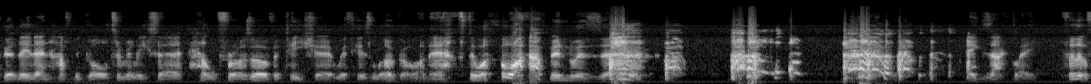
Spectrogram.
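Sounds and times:
speech: 0.2s - 6.5s
man giving exaggerated staged coughs: 6.0s - 7.7s, 8.4s - 9.7s.

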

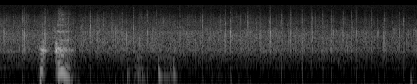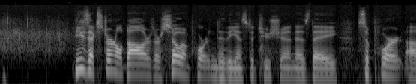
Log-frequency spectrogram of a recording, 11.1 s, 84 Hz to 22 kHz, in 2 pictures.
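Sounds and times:
room full of people applauding: 0.0s - 6.6s
speech: 0.5s - 1.1s, 6.6s - 11.1s
person cheering or calling out: 0.6s - 1.0s.

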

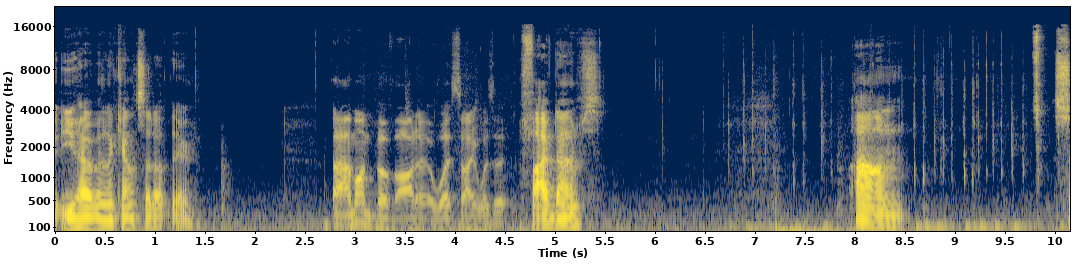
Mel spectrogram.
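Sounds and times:
speech: 0.0s - 1.5s, 2.8s - 5.5s, 8.0s - 8.6s
typing on a computer keyboard: 6.7s - 7.9s, 8.5s - 9.9s.

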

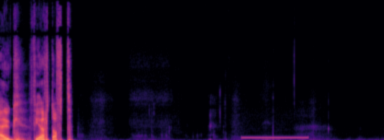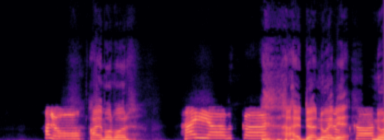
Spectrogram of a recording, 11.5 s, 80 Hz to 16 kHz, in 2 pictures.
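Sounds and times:
speech: 0.0s - 1.2s, 6.5s - 7.9s, 8.5s - 11.5s
telephone ringing tone while calling: 3.6s - 4.7s
laughter: 9.7s - 11.1s.

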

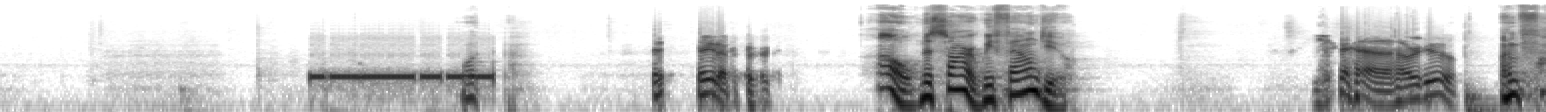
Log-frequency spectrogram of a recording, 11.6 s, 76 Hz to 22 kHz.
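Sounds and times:
electronic ringing tone of an outgoing phone call: 2.3s - 3.8s
speech: 4.9s - 5.9s, 6.6s - 8.1s, 9.8s - 11.5s.

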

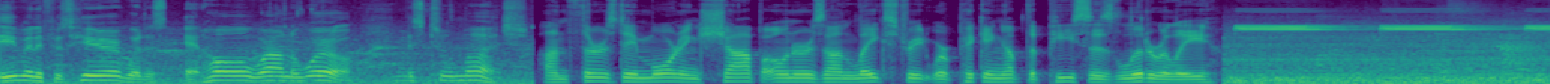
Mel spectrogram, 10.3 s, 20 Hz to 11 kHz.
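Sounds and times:
outdoor noise: 0.0s - 3.6s, 8.2s - 10.3s
speech: 0.0s - 8.3s
shrill electronic store burglar alarm ringing: 8.2s - 10.3s.

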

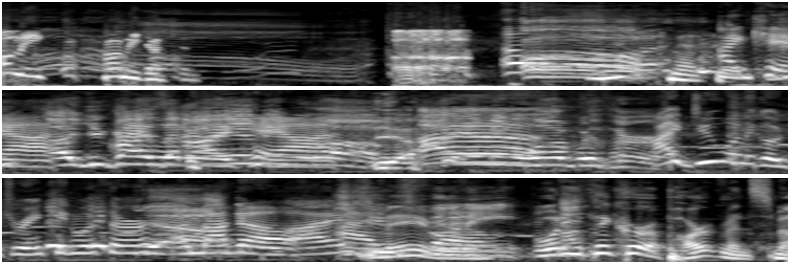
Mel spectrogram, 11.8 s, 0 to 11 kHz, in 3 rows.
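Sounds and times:
speech: 0.0s - 1.1s, 2.0s - 11.7s
laughter: 0.0s - 10.4s
loud guttural throaty burp: 0.8s - 3.2s.

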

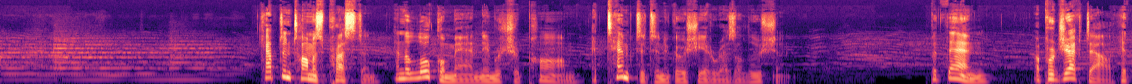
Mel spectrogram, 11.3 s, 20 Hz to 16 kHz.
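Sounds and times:
church bells ringing over a town: 0.0s - 3.4s
speech: 2.6s - 8.0s, 9.3s - 11.3s.

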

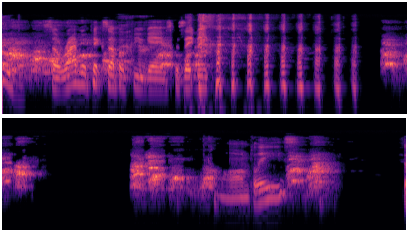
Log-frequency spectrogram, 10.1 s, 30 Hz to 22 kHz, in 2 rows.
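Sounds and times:
dogs barking: 0.0s - 3.0s, 4.8s - 5.6s, 6.7s - 7.9s, 8.6s - 9.4s
speech: 0.6s - 3.2s
laughter: 1.1s - 4.4s.

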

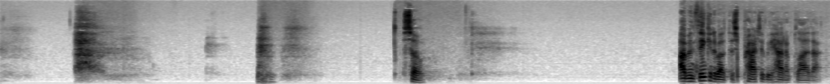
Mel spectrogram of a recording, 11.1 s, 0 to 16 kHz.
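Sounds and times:
person taking deep breaths: 0.0s - 2.0s, 6.2s - 7.0s
speech: 5.5s - 5.7s, 9.1s - 11.0s.

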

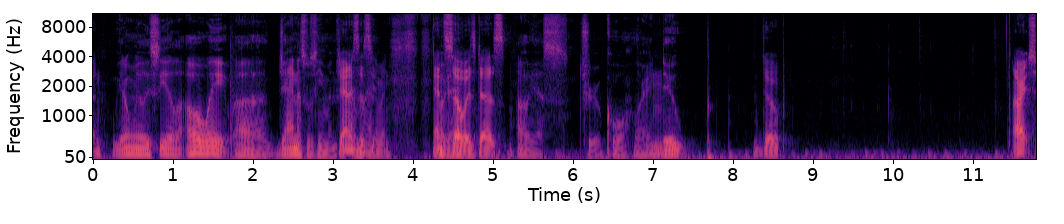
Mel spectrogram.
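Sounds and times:
speech: 0.0s - 7.5s, 8.2s - 8.7s, 11.4s - 11.7s
typing on a computer keyboard: 9.0s - 11.5s.

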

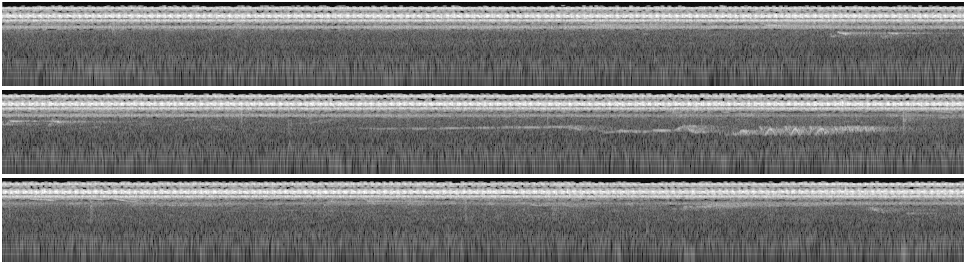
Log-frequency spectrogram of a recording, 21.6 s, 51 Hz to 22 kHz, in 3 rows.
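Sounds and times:
insects shrilling in a Bornean forest: 0.0s - 21.6s.

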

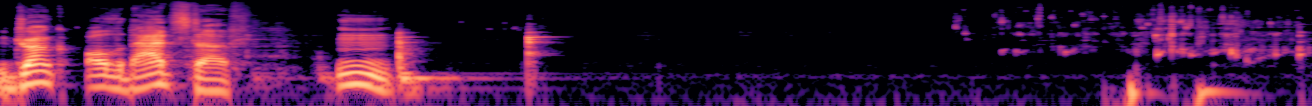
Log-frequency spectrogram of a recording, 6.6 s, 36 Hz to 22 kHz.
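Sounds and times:
speech: 0.0s - 2.1s
glass clink: 2.0s - 3.0s, 4.8s - 6.5s
whiskey glugging from a bottle into a glass: 4.8s - 6.5s.

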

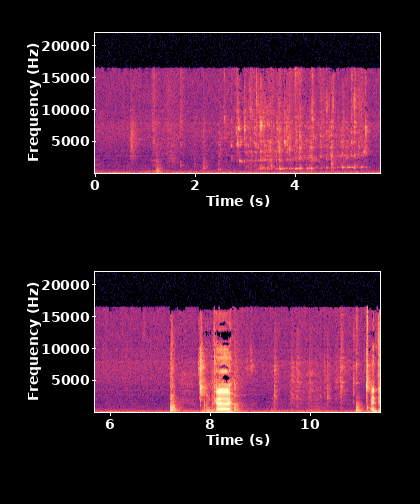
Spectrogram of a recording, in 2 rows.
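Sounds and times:
low hum: 0.0s - 11.4s
vinegar pouring into a container: 2.5s - 5.5s
speech: 8.1s - 8.6s, 11.2s - 11.4s.

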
